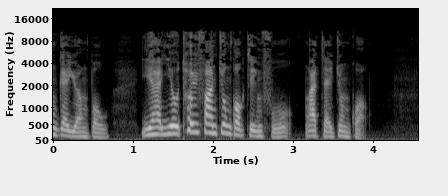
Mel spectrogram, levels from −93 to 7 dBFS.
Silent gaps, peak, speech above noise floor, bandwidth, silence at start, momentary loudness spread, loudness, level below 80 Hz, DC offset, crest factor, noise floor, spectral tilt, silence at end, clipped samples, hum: none; -8 dBFS; 35 dB; 11.5 kHz; 0 s; 14 LU; -26 LUFS; -60 dBFS; under 0.1%; 18 dB; -61 dBFS; -6 dB/octave; 0.65 s; under 0.1%; none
